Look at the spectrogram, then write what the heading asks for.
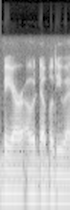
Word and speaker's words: Braun: And if you search for him on YouTube, you spell his last name Braun, like the razor, B-R-A-U-N, not B-R-O-W-N. It's pronounced Brown, spelled Braun.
